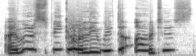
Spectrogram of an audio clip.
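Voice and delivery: very high, strained character voice; game character voice. Acted. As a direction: voice the client high and pinched. Voicing game character dialogue.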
